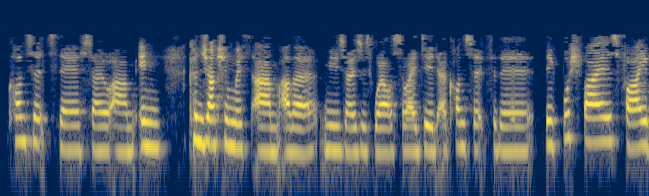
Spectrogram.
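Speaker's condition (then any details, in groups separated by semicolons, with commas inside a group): Cleft palate; congenital cleft palate, no palate roof at birth, repair surgeries at 18 months, palate later stretched; after slight palate revision surgery, closure restored, ongoing monitoring, further surgery not soon, protecting voice; palate not closing correctly before revision, now projects with ease, more singing control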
